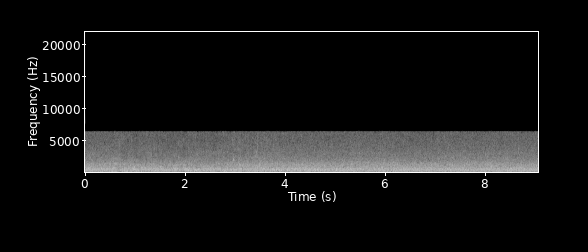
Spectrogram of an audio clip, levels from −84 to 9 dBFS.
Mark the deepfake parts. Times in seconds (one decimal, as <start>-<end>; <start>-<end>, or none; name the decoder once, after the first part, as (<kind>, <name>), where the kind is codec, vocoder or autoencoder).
0.6-3.2 (codec, HILCodec)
